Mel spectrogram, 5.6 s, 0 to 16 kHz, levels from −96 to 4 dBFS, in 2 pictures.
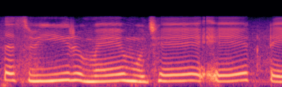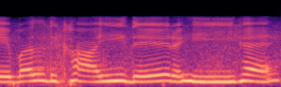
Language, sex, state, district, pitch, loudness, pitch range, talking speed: Hindi, female, Madhya Pradesh, Katni, 255 Hz, -9 LUFS, 235-270 Hz, 95 wpm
